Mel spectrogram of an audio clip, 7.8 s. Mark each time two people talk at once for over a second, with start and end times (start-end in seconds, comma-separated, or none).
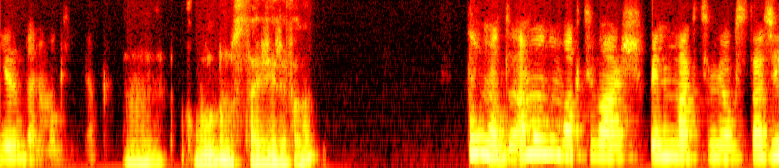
none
